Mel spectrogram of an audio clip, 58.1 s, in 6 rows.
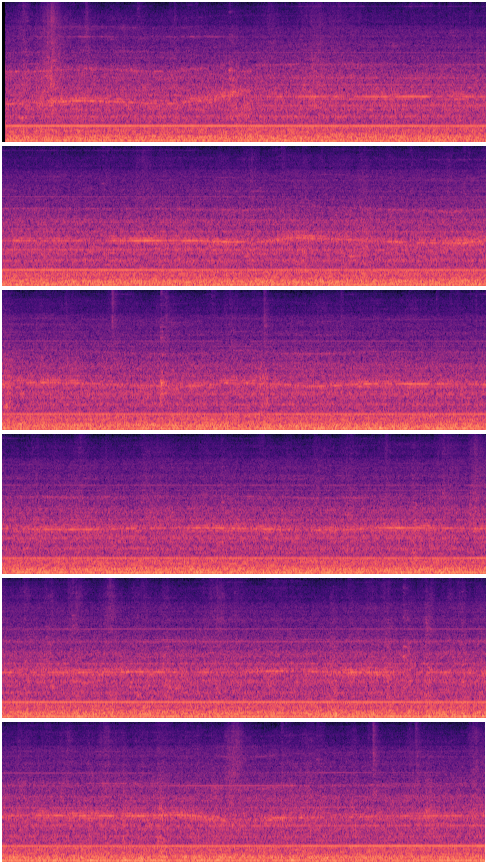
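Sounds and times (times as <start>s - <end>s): constant hum: 0.1s - 58.0s
faint wavering whine: 0.1s - 58.0s
train rumbling: 0.1s - 58.0s.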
